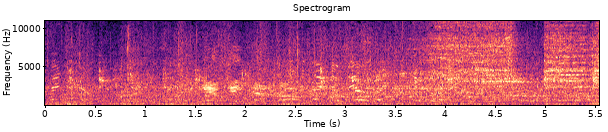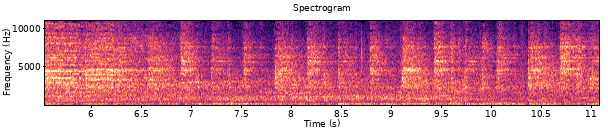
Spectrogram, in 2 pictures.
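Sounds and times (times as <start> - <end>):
crowd din: 0.0 - 11.0
music over public-address system: 0.0 - 11.0
voice over loudspeaker: 1.5 - 4.5.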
